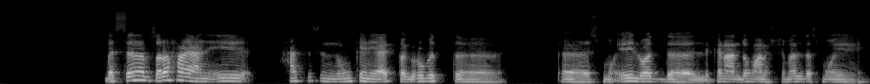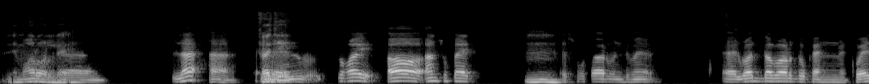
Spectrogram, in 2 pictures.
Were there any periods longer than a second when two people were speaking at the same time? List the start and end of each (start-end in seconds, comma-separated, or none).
none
